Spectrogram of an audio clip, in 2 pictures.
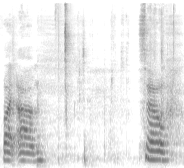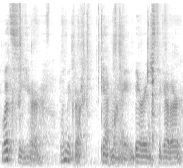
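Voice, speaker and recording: A woman's voice: lowish voice, lively intonation, slow pace, long pauses, fairly bright tone, reverberant, slight background noise. A woman with a Mid-Atlantic Maryland accent doing a casual tarot reading, rambling with lots of fillers and laughing at herself. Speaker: tarot reader.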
